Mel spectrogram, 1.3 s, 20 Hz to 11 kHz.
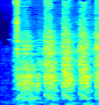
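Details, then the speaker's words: John Deere 310 backhoe, long abandoned, sprayed with Liquid Wrench: starter churns in steady pulses about 2.5 per second, engine never catches or fires; cranks but no start, cause unconfirmed. "though. That ain't doing nothing. That didn't work too good."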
